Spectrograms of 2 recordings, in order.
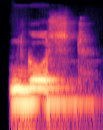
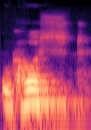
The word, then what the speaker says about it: ghost: अन्यथा क्या होता है, जैसे या तो ये होता है या फिर ग होता है, जैसे कि GHOST, तो इसको क्या बोलते हैं? गोस्ट, न कि घोस्ट।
